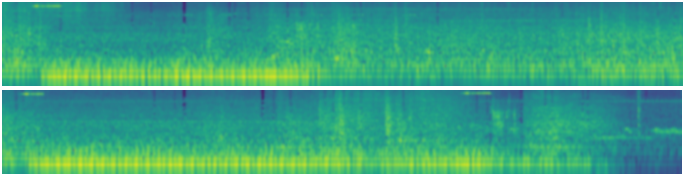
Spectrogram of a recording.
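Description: A car engine hums low as it drives.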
